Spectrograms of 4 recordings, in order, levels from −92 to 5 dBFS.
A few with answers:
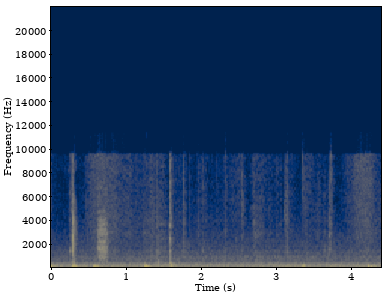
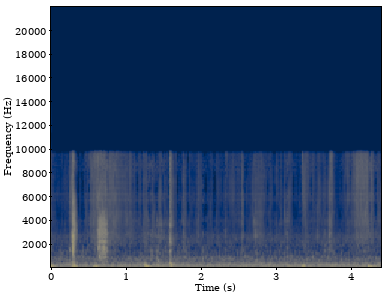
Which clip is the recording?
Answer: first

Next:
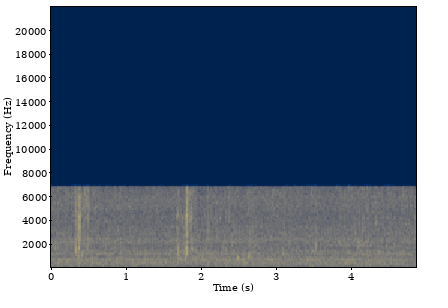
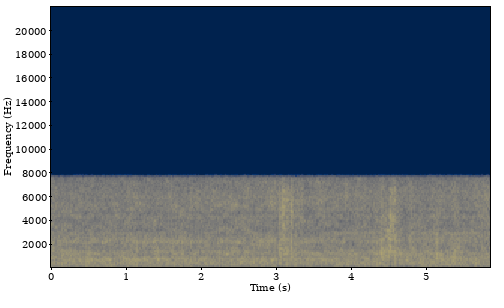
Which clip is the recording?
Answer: first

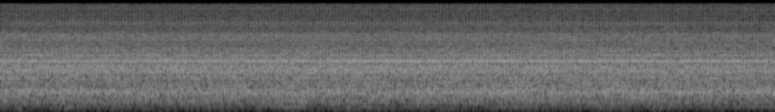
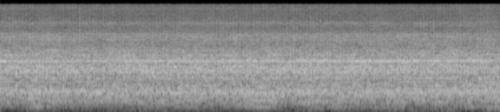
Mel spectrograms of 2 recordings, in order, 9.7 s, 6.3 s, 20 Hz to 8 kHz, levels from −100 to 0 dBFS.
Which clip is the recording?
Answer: first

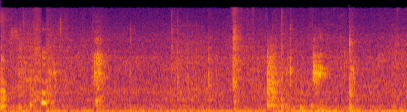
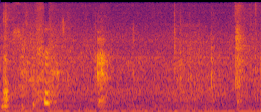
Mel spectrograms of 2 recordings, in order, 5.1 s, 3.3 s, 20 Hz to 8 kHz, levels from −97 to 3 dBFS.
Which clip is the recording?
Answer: first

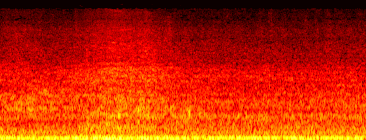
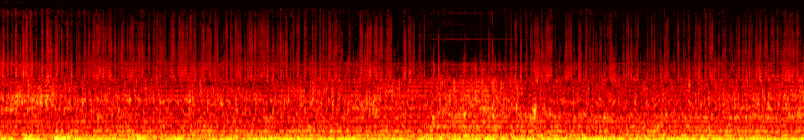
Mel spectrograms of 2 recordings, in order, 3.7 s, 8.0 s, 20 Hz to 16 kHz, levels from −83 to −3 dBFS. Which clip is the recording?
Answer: first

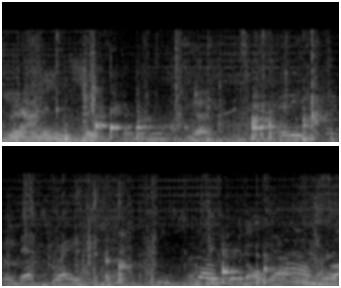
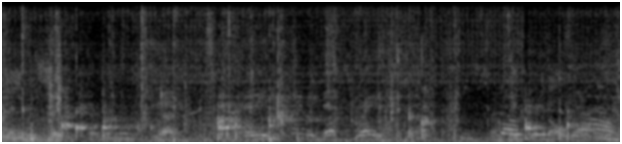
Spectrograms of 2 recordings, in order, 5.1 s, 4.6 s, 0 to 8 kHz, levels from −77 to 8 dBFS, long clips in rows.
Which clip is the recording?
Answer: first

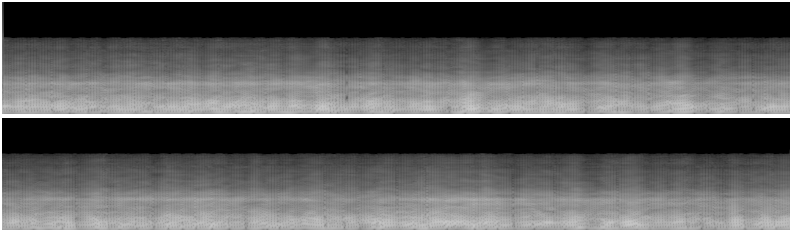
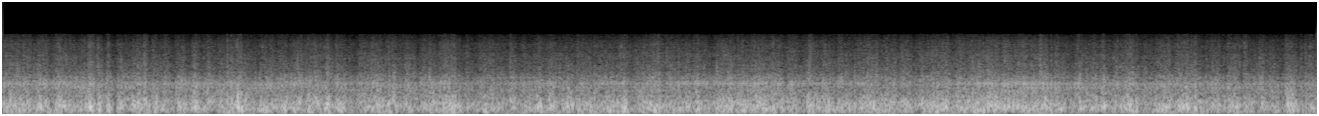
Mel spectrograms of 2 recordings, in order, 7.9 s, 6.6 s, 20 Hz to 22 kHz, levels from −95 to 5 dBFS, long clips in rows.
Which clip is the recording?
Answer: second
